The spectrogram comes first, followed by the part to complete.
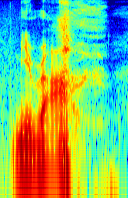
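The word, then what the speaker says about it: Mirrah: Mira I've decided that I'm actually going to pronounce the h Mira just make it sound like I've got a some sort of obstruction in my Throne that I'm trying to cough out how is it that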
